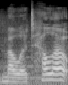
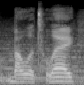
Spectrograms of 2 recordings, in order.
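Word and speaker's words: Melitele: see the temple of melatella or melatele doesn't matter how you say it it's said both ways it's not a big deal and we're gonna see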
